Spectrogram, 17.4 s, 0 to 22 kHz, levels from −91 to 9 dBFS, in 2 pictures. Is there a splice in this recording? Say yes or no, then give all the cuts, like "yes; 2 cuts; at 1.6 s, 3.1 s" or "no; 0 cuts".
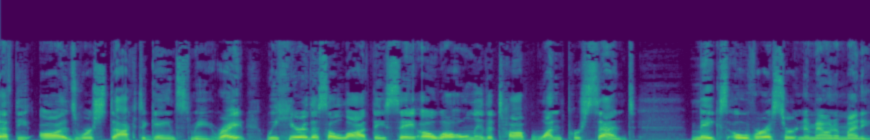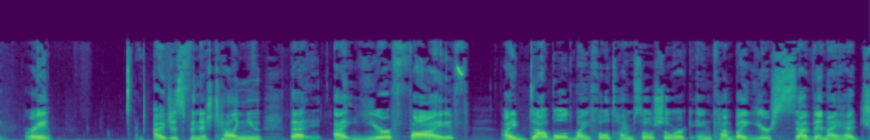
no; 0 cuts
